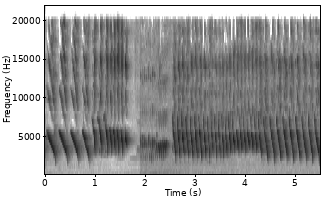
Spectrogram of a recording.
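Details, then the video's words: Canary singing in the 'ngerol' rolling style, used to get young canaries to sing: sweeping notes lead into a trill, a short buzzy phrase after a pause, then a long, rapid, steady trill. "KENARI GACOR DOR NGEDUR NGOTOT CUIT CUIT NGEROL AMPUH PANCINGAN KENARI PAUD"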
